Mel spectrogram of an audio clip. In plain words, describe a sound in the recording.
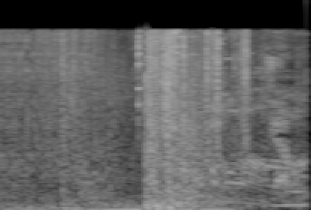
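An automatic rifle fires in a video game.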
